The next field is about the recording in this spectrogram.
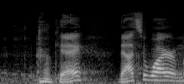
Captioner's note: audience laughing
